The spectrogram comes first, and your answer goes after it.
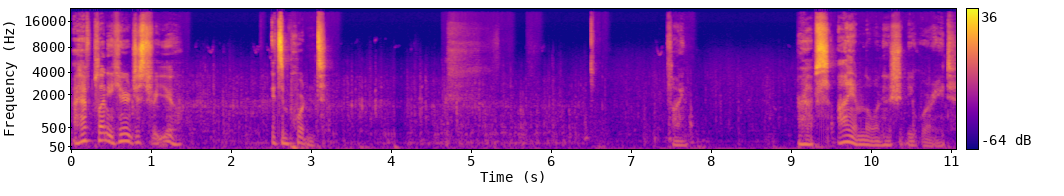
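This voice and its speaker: A man playing a haughty, shrewd noble master in a fantasy ASMR roleplay, speaking in measured, formal, condescending phrases to a servant. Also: lowish voice, very animated, a bit bright, a little hiss or hum. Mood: coaxing, wry.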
